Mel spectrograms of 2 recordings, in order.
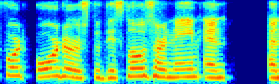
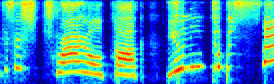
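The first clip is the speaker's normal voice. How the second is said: mock warning; 8 semitones higher than usual. Mocking the opponent's discovery talk in a high voice. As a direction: warn in a silly high voice. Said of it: "I'm like".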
